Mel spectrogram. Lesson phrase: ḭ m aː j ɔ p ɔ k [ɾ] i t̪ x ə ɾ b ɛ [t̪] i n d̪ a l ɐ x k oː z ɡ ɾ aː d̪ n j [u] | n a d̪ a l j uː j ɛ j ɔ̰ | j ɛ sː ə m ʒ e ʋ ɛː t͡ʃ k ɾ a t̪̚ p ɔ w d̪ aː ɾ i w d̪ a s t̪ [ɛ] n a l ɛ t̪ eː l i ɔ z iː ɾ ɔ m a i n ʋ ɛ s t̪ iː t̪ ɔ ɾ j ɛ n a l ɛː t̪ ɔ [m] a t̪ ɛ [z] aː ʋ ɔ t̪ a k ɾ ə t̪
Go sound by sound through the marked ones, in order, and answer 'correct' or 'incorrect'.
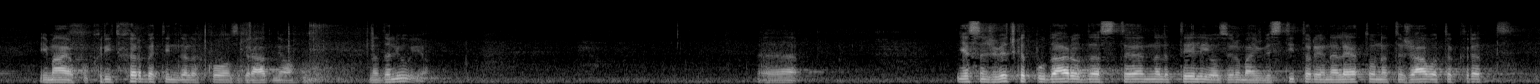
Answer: correct, correct, incorrect, correct, incorrect, incorrect

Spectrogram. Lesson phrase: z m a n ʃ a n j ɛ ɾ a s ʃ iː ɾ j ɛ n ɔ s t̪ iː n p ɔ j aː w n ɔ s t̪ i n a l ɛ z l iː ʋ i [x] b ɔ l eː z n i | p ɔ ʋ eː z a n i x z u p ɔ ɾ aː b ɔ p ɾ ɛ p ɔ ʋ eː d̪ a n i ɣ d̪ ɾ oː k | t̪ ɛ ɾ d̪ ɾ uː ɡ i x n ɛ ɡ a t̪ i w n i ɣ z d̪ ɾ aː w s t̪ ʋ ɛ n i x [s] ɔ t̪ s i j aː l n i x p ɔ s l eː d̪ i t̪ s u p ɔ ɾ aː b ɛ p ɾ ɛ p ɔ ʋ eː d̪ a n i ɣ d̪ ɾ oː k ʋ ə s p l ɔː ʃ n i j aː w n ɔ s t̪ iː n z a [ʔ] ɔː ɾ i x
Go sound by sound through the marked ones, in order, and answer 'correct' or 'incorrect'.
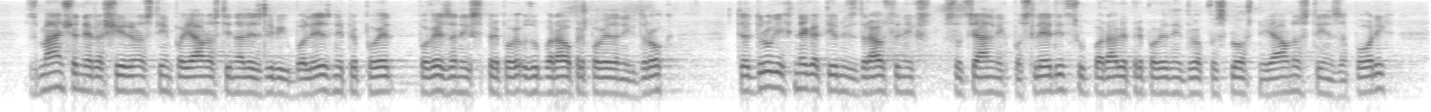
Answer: incorrect, correct, incorrect

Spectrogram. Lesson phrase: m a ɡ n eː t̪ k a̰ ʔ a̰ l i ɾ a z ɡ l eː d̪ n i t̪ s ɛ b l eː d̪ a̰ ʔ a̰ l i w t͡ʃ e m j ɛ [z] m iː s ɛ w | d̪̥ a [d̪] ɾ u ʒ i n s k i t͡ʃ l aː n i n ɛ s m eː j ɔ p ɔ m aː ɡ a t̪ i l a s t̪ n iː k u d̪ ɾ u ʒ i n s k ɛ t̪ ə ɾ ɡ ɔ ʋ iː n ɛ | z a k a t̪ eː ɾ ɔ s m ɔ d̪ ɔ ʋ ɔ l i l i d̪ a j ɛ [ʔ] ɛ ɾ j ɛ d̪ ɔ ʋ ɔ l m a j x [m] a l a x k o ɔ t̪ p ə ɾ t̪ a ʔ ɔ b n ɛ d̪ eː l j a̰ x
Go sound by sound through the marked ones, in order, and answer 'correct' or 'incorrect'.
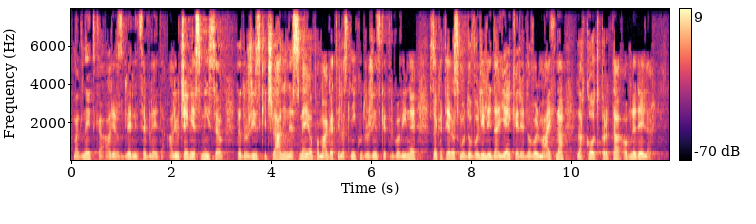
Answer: incorrect, correct, incorrect, incorrect

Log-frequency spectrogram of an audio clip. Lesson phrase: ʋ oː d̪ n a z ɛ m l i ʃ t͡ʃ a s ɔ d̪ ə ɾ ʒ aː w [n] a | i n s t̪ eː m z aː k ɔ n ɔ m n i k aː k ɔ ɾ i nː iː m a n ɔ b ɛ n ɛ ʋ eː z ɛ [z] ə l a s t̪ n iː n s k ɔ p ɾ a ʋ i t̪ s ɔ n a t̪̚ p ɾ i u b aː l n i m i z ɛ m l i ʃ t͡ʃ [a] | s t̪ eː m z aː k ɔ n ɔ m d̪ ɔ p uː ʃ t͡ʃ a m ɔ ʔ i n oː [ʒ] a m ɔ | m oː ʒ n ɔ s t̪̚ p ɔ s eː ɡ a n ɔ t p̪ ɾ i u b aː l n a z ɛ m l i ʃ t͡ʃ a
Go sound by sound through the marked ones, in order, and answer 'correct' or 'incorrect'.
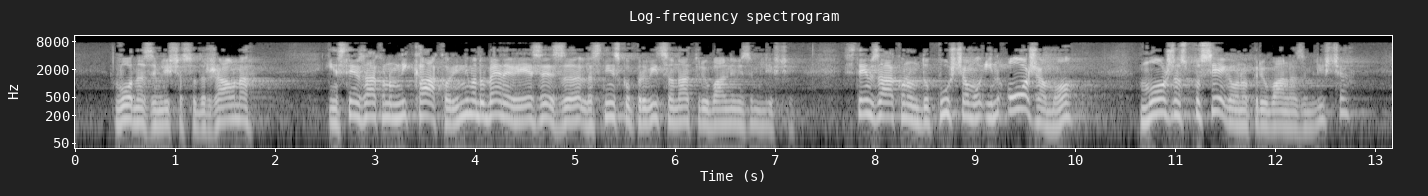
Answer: correct, correct, incorrect, correct

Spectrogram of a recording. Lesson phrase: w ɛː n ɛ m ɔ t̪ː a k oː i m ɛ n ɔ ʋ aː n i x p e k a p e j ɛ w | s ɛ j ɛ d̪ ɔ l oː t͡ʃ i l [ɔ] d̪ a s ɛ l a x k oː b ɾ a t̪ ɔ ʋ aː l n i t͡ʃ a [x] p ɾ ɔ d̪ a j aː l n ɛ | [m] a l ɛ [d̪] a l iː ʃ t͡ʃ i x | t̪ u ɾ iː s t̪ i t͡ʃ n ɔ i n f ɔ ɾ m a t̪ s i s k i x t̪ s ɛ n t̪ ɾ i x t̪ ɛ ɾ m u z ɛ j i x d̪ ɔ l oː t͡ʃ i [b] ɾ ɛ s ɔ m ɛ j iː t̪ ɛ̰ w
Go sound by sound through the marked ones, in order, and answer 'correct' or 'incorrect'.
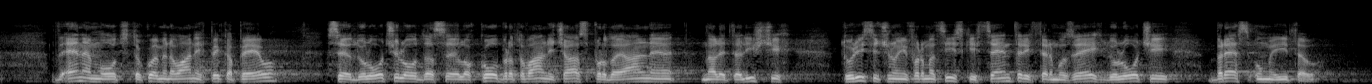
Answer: correct, incorrect, incorrect, incorrect, correct

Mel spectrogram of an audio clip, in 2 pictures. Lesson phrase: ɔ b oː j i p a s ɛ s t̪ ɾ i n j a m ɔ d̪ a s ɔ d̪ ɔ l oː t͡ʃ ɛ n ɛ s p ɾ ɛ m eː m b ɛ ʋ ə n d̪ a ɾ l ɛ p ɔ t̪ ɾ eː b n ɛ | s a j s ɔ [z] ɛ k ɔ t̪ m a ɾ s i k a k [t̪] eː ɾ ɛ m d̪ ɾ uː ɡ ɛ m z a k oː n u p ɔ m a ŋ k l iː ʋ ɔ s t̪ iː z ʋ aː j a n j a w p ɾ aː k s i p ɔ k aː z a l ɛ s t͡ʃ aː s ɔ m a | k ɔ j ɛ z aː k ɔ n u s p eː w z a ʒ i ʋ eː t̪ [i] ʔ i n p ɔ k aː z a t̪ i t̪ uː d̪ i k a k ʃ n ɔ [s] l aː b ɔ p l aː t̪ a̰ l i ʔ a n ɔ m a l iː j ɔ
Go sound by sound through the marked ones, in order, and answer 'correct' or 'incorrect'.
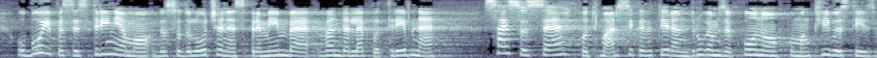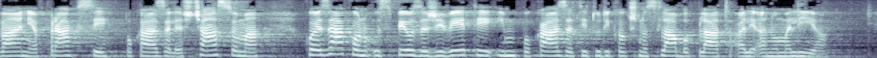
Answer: incorrect, correct, correct, correct

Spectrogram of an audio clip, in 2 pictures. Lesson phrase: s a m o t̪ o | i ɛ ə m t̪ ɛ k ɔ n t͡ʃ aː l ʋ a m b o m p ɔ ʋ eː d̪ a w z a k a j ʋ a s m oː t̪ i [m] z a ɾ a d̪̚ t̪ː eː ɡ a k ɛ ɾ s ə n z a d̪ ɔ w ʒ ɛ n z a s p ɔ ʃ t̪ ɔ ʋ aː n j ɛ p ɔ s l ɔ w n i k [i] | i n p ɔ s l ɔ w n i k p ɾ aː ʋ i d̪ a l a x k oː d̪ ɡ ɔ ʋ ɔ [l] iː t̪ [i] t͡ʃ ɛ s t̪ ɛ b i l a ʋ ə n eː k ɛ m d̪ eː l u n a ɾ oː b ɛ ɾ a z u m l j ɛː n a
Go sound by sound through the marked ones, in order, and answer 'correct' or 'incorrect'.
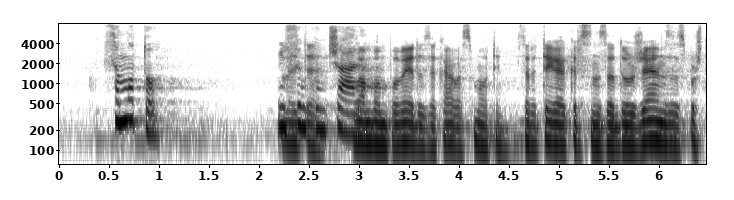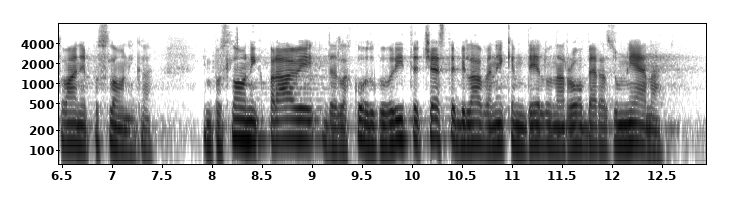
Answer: correct, incorrect, incorrect, incorrect

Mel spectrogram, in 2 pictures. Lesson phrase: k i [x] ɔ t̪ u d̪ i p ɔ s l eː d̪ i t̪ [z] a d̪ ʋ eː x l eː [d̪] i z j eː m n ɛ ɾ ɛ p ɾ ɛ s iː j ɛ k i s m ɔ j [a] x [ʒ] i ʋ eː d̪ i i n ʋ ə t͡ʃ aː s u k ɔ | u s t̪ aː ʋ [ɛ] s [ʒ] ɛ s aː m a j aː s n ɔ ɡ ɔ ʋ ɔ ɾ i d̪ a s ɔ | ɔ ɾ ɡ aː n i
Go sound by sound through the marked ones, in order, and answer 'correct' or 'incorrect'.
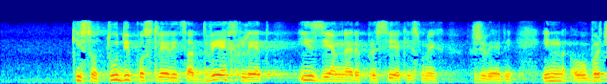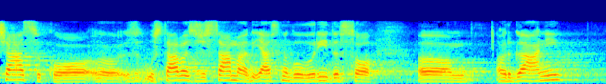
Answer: incorrect, incorrect, incorrect, incorrect, correct, incorrect, correct

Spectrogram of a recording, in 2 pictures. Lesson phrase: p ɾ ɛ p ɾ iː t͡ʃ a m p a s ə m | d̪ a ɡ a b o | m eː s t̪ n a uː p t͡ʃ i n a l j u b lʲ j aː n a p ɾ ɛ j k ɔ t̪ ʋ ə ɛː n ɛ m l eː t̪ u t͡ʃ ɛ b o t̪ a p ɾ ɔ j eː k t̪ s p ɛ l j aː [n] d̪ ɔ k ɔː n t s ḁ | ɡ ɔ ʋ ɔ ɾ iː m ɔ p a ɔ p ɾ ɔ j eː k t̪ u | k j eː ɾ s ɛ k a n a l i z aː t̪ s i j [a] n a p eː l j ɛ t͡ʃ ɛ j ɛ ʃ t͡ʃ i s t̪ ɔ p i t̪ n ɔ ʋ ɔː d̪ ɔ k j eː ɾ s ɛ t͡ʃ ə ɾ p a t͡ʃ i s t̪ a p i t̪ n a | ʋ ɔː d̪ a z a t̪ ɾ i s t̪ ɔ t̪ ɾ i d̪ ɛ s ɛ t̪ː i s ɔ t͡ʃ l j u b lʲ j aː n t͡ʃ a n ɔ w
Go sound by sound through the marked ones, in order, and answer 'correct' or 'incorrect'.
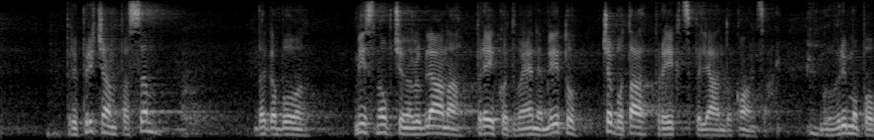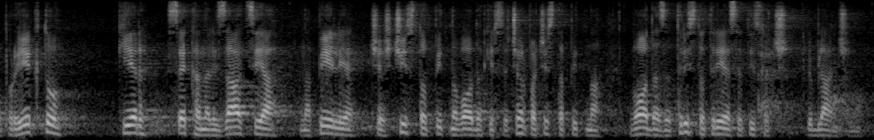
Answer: correct, correct

